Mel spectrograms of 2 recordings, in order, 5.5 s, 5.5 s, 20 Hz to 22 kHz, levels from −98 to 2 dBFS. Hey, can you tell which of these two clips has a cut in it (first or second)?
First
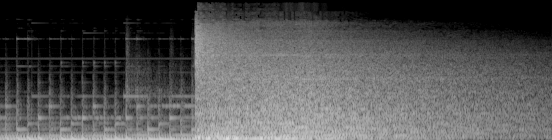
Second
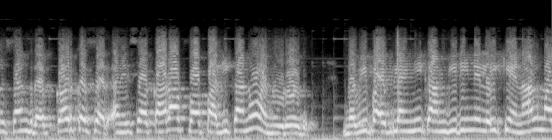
first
